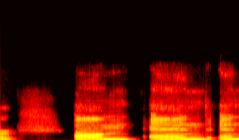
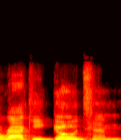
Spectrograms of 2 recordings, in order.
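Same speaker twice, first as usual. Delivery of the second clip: ordinary talk, nothing marked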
